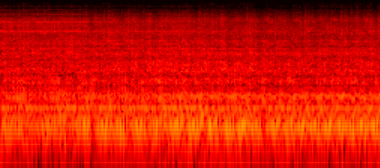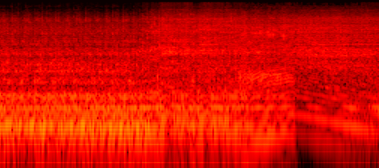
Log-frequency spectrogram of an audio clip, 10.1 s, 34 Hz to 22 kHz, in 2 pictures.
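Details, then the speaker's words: Rebuilt Homelite Super XL carburetor no. 3, test-run with the throttle worked by hand after the linkage slipped: high steady buzz on throttle, then winds down smoothly to idle with no stumble; runs normally, idle speed adjusted. "But I'm going to say number 3 is charmed too. It's funny, every single one has tuned quite a bit differently. I've had to adjust the idle speed on each one."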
